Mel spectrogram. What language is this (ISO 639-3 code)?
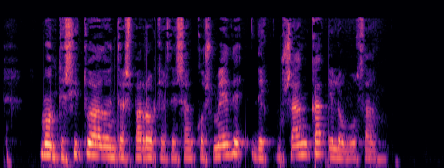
glg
